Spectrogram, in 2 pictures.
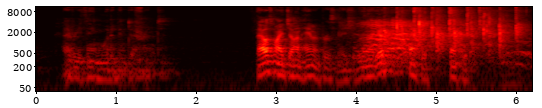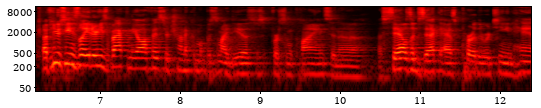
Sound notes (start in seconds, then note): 4.0 audience applauds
